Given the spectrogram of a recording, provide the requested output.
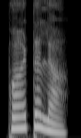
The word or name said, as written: ಪಾಟಲಾ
